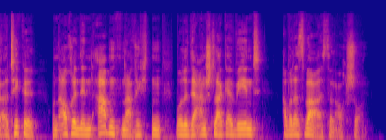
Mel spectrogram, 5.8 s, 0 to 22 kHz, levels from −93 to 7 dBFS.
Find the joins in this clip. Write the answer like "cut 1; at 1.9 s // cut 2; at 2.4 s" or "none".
none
